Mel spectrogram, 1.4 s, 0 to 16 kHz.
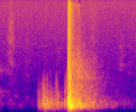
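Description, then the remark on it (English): A single heavy, muffled thud, like a boot stomping on the floor overhead, preceded by a brief low rumble and fading quickly; no one is talking. The stomping comes from boots worn by people living upstairs in a college dorm, around 1 or 2 o'clock in the morning. “We had these guys that lived upstairs. You know what? And I think they had weighted boots.”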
